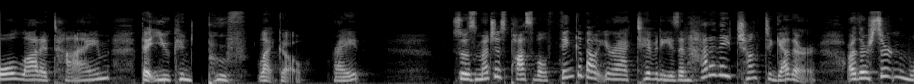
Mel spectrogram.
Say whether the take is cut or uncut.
cut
